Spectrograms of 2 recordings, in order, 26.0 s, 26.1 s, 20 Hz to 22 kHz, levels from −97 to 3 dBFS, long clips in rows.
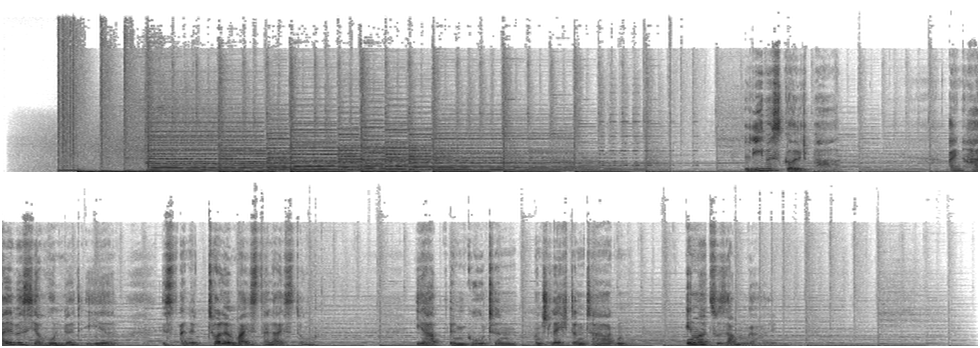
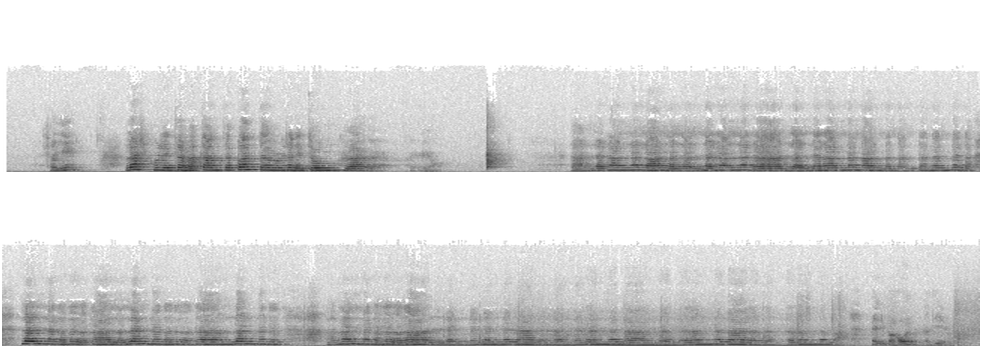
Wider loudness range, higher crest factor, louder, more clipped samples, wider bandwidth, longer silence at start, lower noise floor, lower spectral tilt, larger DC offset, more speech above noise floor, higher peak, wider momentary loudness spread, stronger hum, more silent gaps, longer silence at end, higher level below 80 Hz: about the same, 7 LU vs 8 LU; about the same, 18 dB vs 18 dB; first, -17 LUFS vs -27 LUFS; neither; first, over 20 kHz vs 12 kHz; first, 0.75 s vs 0.15 s; about the same, -52 dBFS vs -55 dBFS; second, -4 dB/octave vs -6 dB/octave; neither; first, 34 dB vs 28 dB; first, 0 dBFS vs -8 dBFS; first, 19 LU vs 16 LU; neither; neither; first, 0.3 s vs 0 s; first, -26 dBFS vs -54 dBFS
